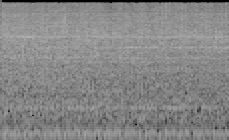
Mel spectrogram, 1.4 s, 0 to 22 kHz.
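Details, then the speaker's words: Warm carbureted Chevy S10 after vacuum leak fix, still flooding slightly; idle mixture screws turned fully in bring only a little change when it should shut down; fairly even low burble, idle not responding to mixture adjustment, cause unconfirmed. "a little change, but when you crank him all the way down, that thing should shut down."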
